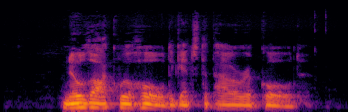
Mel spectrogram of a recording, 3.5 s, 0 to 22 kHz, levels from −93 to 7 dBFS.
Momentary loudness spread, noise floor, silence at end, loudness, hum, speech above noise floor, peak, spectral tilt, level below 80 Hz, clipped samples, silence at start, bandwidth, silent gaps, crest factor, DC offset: 10 LU; -72 dBFS; 0.5 s; -24 LUFS; none; 50 dB; -6 dBFS; -8 dB/octave; -58 dBFS; under 0.1%; 0.6 s; 11 kHz; none; 18 dB; under 0.1%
